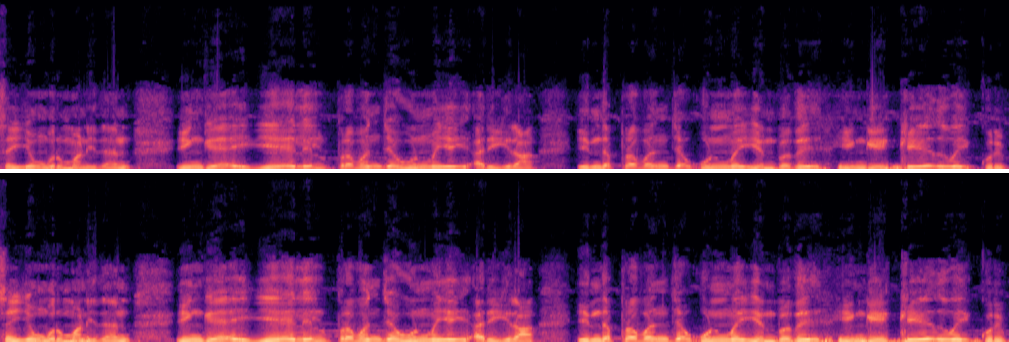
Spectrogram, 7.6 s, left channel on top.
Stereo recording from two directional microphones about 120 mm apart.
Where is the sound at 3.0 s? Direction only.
20° right (ahead or behind).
